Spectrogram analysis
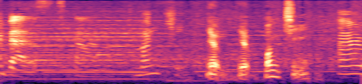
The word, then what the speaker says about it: Mengqi: Meng Qi, that's how you pronounce my name. It's actually Meng Qi, and it has tone to it. Meng Qi.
